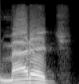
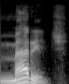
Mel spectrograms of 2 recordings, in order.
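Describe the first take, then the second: First: The stress is on the last syllable. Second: The stress is on the first syllable. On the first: The speaker calls it wrong. "it's not marriage" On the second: The speaker calls it right. "इधर से चढ़ रहा है फिर नीचे आ रहा है"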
